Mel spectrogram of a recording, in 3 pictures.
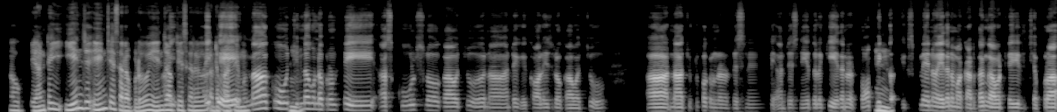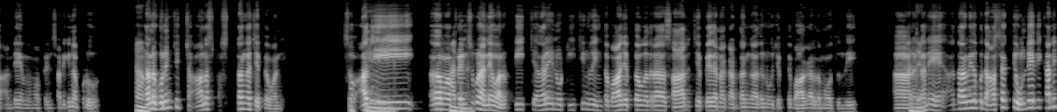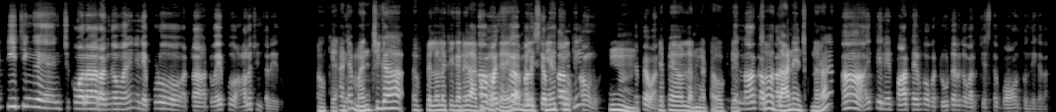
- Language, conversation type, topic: Telugu, podcast, మొదటి ఉద్యోగం గురించి నీ అనుభవం ఎలా ఉంది?
- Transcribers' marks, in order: in English: "జాబ్"; in English: "పార్ట్ టైమ్?"; in English: "స్కూల్స్‌లో"; in English: "కాలేజ్‌లో"; in English: "టాపిక్, ఎక్స్‌ప్లెయిన్"; in English: "ఫ్రెండ్స్"; in English: "సో"; in English: "ఫ్రెండ్స్"; in English: "టీచింగ్"; in English: "సో"; in English: "పార్ట్ టైమ్‌గా"; in English: "ట్యూటర్‌గా వర్క్"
